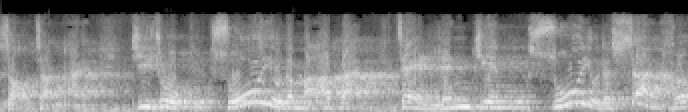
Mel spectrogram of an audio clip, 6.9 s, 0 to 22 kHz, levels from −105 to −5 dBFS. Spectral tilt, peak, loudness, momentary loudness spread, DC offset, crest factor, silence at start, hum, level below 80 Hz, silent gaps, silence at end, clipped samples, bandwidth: -4 dB/octave; -4 dBFS; -18 LUFS; 5 LU; under 0.1%; 14 dB; 0 s; none; -42 dBFS; none; 0 s; under 0.1%; 13 kHz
